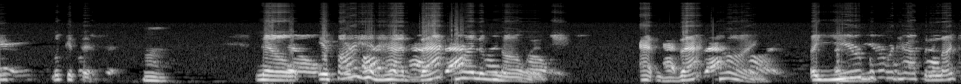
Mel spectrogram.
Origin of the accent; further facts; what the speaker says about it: New York, United States; moved away as an adult; I'm a New Yorker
